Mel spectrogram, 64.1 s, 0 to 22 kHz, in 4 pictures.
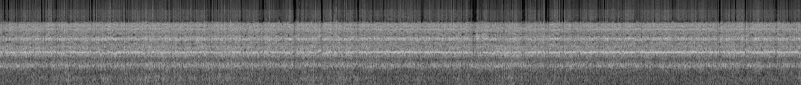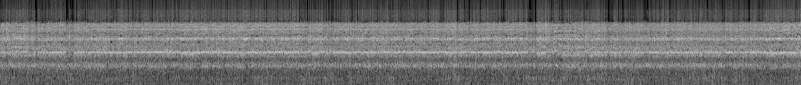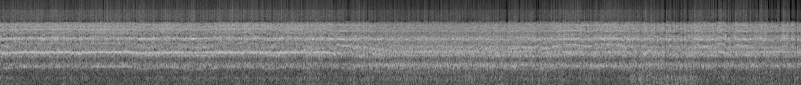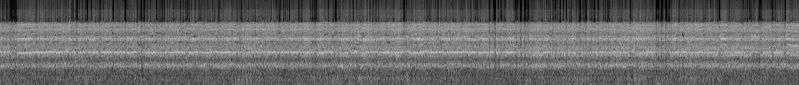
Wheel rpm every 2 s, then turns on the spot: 230, 230, 230, 230, 230, 230, 230, 230, 230, 230, 230, 230, 230, 230, 230, 230, 230, 230, 230, 220, 190, 220, 230, 230, 230, 230, 230, 230, 230, 230, 230, 230.
none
